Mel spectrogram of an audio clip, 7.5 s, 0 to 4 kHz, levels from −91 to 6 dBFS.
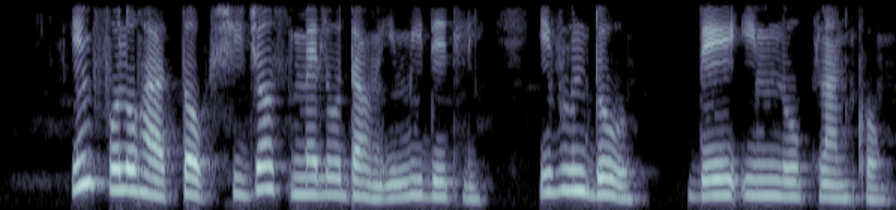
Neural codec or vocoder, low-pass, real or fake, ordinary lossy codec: none; 3.6 kHz; real; none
